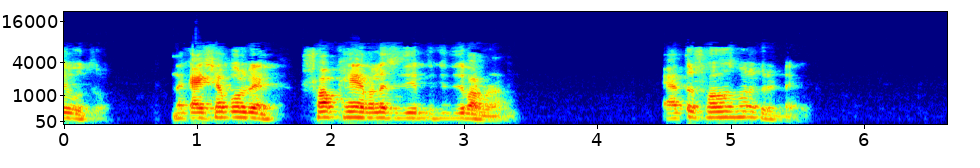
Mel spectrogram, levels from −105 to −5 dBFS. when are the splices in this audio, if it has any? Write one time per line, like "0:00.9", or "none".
none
